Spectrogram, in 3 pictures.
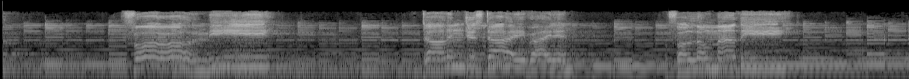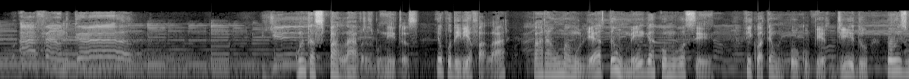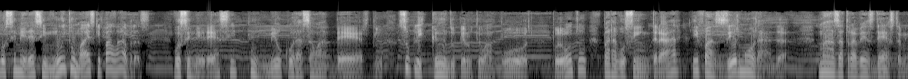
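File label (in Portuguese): romantica masculina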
